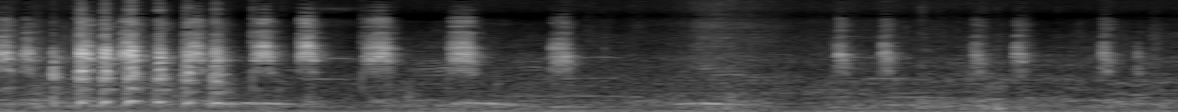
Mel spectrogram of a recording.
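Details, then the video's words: Call ducks kept alongside a newly met pair of Muscovy ducks: a quick burst of loud, harsh, nasal quacks packed into the first two seconds, then sparser, softer quacks trailing off with faint background noise. "CALL DUCKS"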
